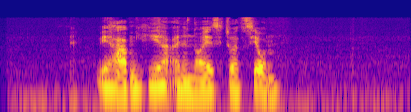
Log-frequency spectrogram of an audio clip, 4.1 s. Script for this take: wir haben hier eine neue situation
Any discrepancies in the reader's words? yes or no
no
